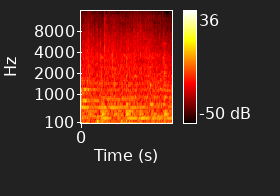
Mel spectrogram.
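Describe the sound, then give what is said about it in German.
Steady, continuous watery splashing and sloshing with a reverberant wash in an indoor swimming pool during a children's swimming lesson, fairly loud and even throughout, with no voices standing out. “So, und jetzt raus aus dem Becken, duschen und umziehen.”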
